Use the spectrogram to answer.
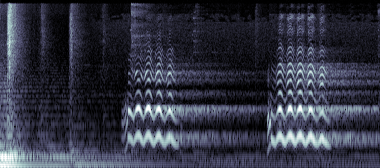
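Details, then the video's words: A common loon gives two eerie, quavering, wavering calls, each under a second with a rapid warble, about a second apart, over a soft musical bed. "The common loon's calls strike a balance between eerie mystery and natural beauty that few birds can match."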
